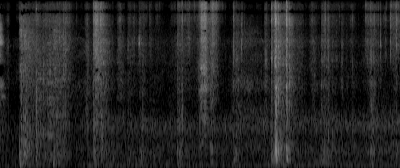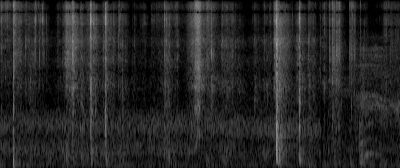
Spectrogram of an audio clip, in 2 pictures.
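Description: Sand being spread and worked smooth by hand and shovel for a paver bedding layer: irregular short scraping rasps, a few of them louder.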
